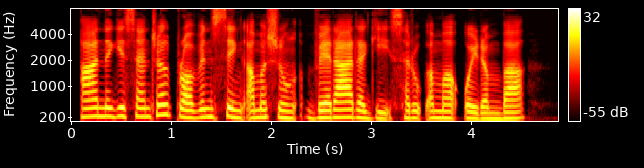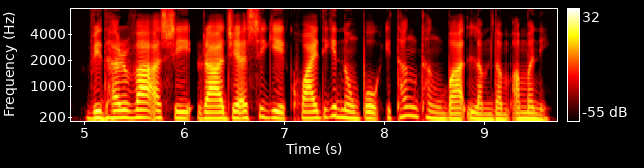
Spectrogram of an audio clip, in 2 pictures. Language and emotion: Manipuri, neutral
